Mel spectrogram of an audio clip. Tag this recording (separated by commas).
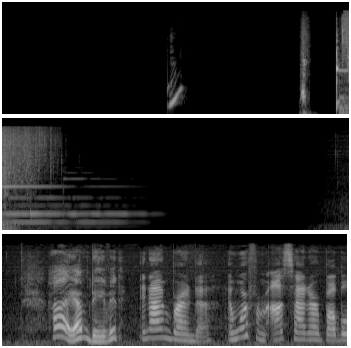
Music, Speech, Plop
